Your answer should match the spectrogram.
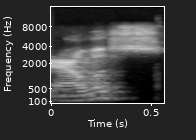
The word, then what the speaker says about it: Allis: This is Patrick Bracken with the Shauna Foundation, and I'm here with Clayton Allis. Am I pronouncing that last name correct? Yep, that's you Okay. got it. Alice in Wonderland.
